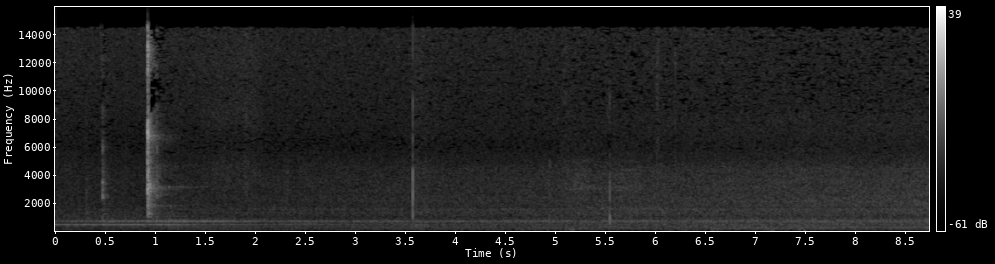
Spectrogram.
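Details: 1958 General Electric twin window/box fan, found in the trash and restored: a soft, steady airflow rush with a faint constant whistling hum resonating from the bearing-motor winding, plus occasional light ticks. The old fan motor runs normally.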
